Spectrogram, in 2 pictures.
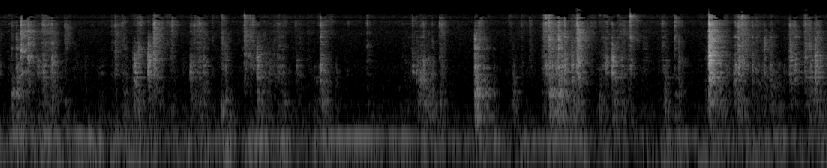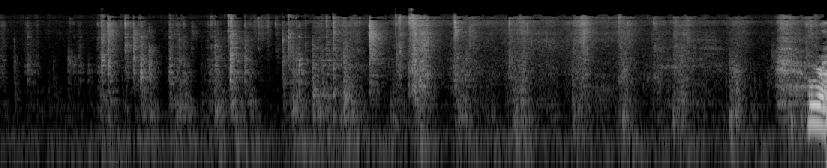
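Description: Small metal parts click and knock as a man works.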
